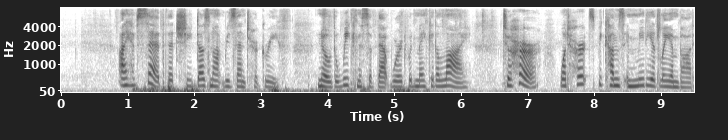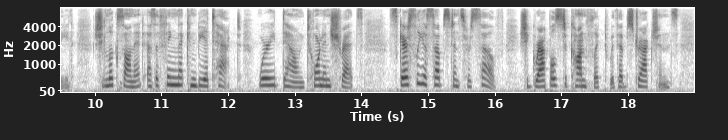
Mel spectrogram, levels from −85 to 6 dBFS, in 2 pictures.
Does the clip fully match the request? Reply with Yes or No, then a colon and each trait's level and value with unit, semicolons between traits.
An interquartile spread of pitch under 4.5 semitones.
Yes: average, 3.5 semitones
